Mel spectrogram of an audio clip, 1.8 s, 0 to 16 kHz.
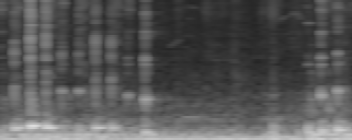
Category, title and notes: Sound effects > Objects / House appliances
knife and metal beam vibrations clicks dings and sfx-108
Beam, Clang, ding, Foley, FX, Klang, Metal, metallic, Perc, SFX, ting, Trippy, Vibrate, Vibration, Wobble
